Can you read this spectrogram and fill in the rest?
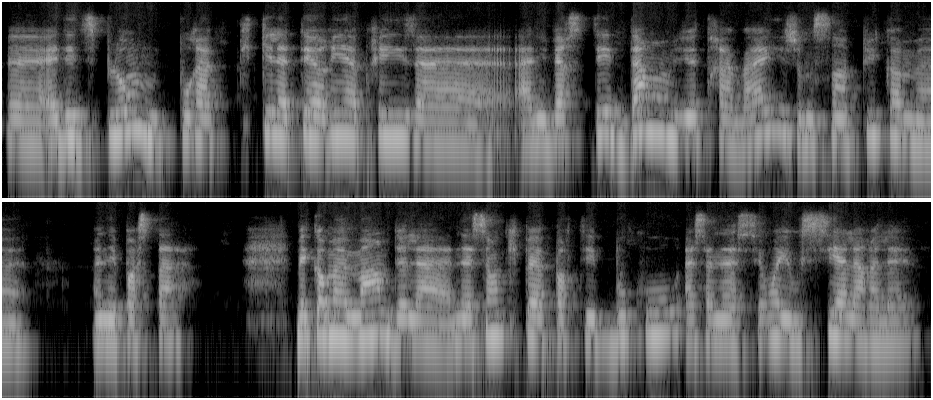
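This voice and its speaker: Innu woman speaking Quebec French, measured. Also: medium pitch, fairly even intonation, a little mellow, muffled recording. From Innu community in Quebec. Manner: measured, with frequent hesitations. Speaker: director of an Innu cultural institute. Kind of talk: reading a prepared personal account.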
